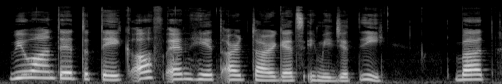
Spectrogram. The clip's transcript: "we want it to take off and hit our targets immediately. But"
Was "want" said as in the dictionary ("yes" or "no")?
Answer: yes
